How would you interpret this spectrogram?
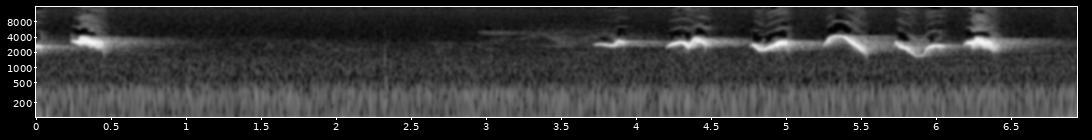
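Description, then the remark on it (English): A scarlet tanager sings clear, slurred, robin-like phrases: one short note, a pause, then a quick run of six or seven burry warbled notes, fairly loud. “But the tanager loses nothing by a near view.”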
